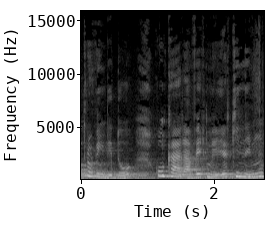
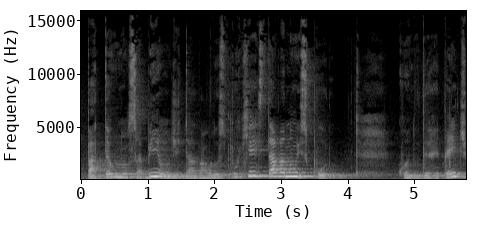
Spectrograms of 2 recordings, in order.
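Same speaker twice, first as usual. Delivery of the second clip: usual speaking voice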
